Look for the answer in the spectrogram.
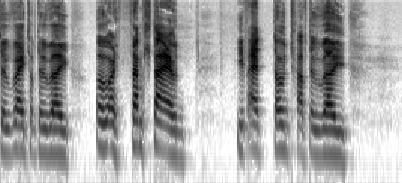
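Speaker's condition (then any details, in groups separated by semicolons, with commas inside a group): Deafness; voice distorted when screaming at full volume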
